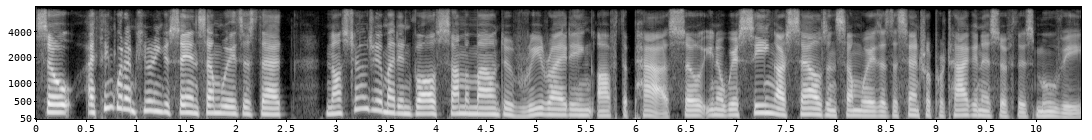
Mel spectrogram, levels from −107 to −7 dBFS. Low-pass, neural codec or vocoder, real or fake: 7.2 kHz; none; real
